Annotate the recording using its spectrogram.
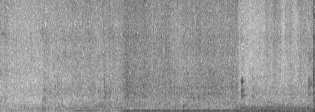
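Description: Boat engine running with a steady low hum, growing clearly louder about two and a half seconds in.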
